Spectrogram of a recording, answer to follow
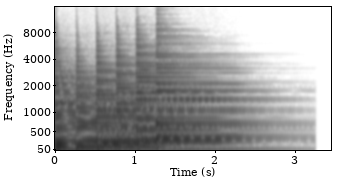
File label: C sharp 7th, E; arpeggiated; chord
